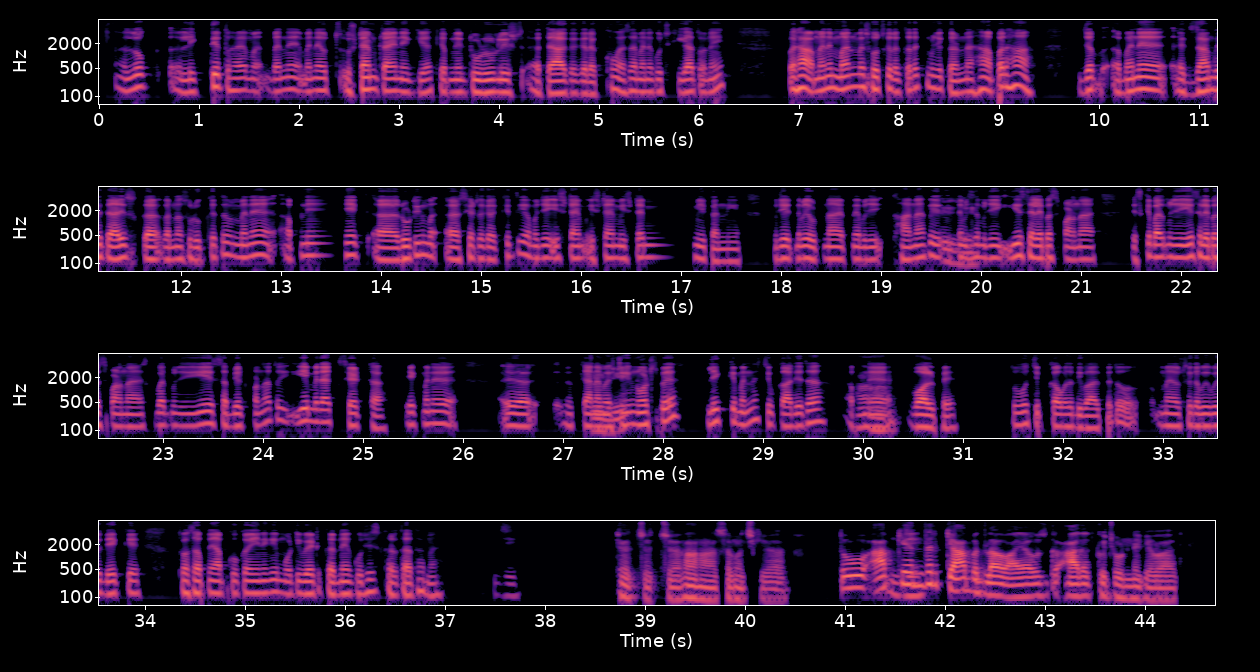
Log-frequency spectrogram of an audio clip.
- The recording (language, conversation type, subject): Hindi, podcast, आपने कोई बुरी आदत कैसे छोड़ी, अपना अनुभव साझा करेंगे?
- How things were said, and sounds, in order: in English: "टाइम ट्राई"; in English: "टू-डू लिस्ट"; in English: "एग्ज़ाम"; in English: "रूटीन"; in English: "सेट"; in English: "टाइम"; in English: "टाइम"; in English: "टाइम"; in English: "सिलेबस"; in English: "सिलेबस"; in English: "सब्जेक्ट"; in English: "सेट"; in English: "स्टिकिंग नोट्स"; in English: "वॉल"; in English: "मोटिवेट"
